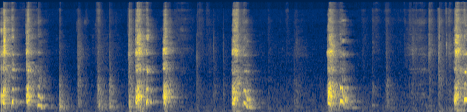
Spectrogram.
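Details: Voluntary cough: an adult deliberately coughs repeatedly with throat clearing, acted rather than from illness, to see a daughter's reaction.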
